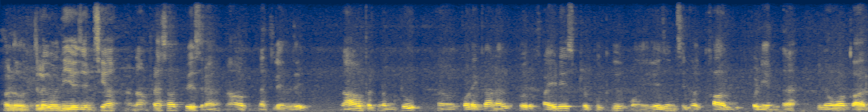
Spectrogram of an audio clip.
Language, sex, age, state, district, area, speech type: Tamil, male, 18-30, Tamil Nadu, Nagapattinam, rural, spontaneous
